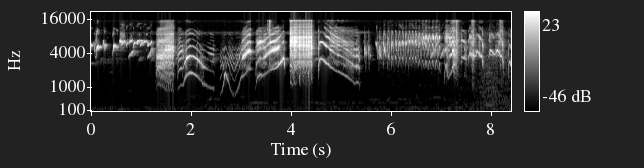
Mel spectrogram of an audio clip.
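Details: Jalak kapas myna in full chatty form, a tutor bird for training others; loud swooping whistles rising and falling, rough rasping bursts and a buzzy trilled passage, delivered rapidly with little pause.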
